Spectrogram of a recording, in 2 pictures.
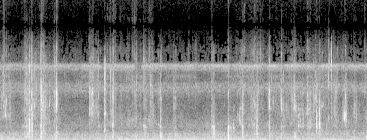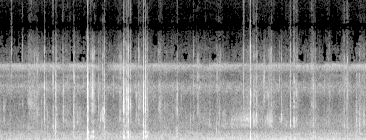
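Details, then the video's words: Close-up wild raccoons feeding, with sharp, uneven crunches and bites scattered through the recording, some sharper snaps clustered midway, over a quiet natural background. "Wild Raccoons & ASMR Chewing Sounds"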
